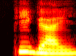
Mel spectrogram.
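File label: "Pigalh", Occitan Gascon; Prêts pour l’Òc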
